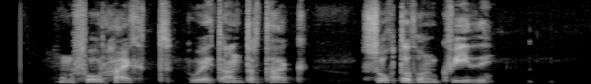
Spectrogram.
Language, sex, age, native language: Icelandic, male, 40-49, Icelandic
